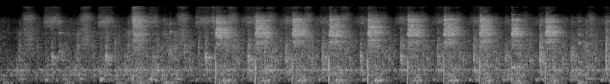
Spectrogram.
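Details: 1937 Lister D rated 2 hp, first run after many years unstarted, fires unevenly at two to three hits a second with sharp crackling pops. It is running rough and backfiring; the owner wonders about timing, cause unconfirmed.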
